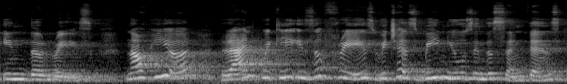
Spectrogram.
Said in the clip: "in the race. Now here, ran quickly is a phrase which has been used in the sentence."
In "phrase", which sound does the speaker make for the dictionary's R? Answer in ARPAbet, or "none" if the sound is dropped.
R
